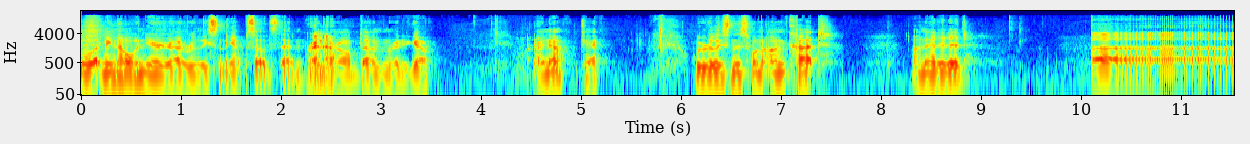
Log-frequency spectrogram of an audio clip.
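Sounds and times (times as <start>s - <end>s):
speech: 0.0s - 3.6s, 4.5s - 7.6s, 8.3s - 9.0s, 10.1s - 11.5s
loud deep burp: 10.1s - 11.5s.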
